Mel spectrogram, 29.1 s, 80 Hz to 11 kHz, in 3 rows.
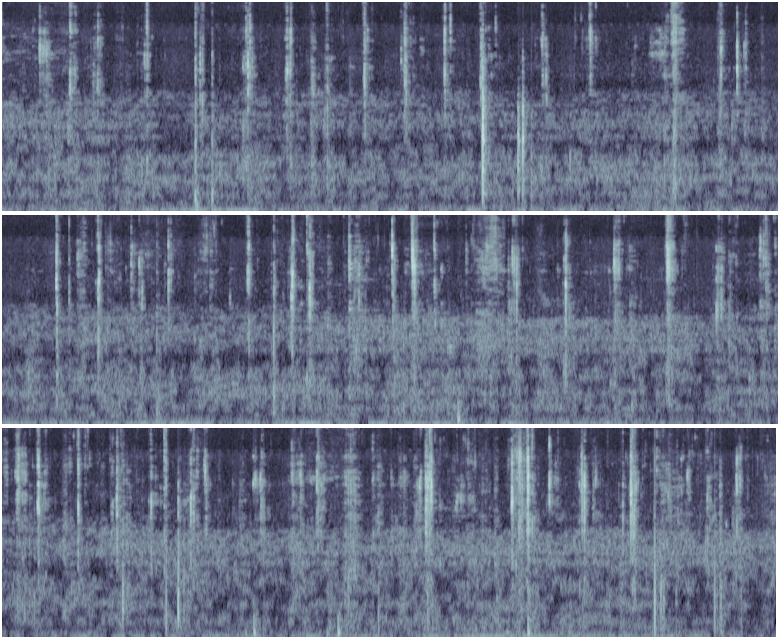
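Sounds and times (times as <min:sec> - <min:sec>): small irregular clicks and taps: 0:00.0 - 0:07.6, 0:08.2 - 0:29.0
people chewing: 0:00.0 - 0:29.0
steady low hum: 0:00.0 - 0:29.0.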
